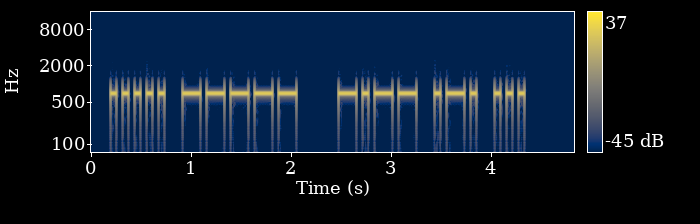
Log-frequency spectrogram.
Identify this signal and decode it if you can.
Morse code, heard as a keyed tone, about 20 wpm, 700 Hz. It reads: 50 YRS
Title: Practice QSO - Exchange 3 - More Info - 20wpm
